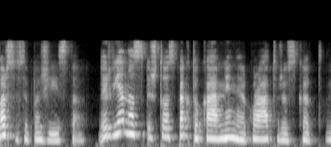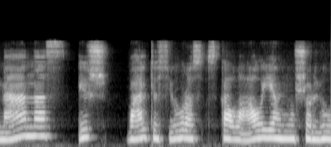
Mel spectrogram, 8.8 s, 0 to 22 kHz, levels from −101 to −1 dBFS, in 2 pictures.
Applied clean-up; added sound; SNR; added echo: neural mask model DeepFilterNet 3.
